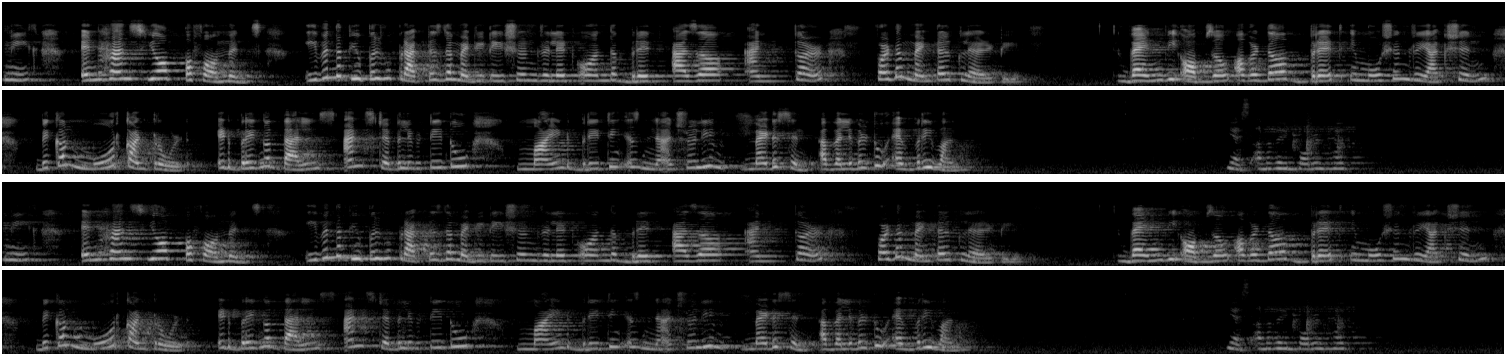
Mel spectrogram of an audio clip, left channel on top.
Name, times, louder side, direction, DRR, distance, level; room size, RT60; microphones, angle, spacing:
voice 1, 0.0-8.4 8.8-10.2 11.2-16.8 17.2-24.7, left 3 dB, 65° left, 10 dB, 1.6 m, -29 dB
voice 2, 27.3-28.6, left 1 dB, 10° left, 8 dB, 1.0 m, -39 dB
29.5 x 29.0 x 4.7 m, 0.89 s
head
